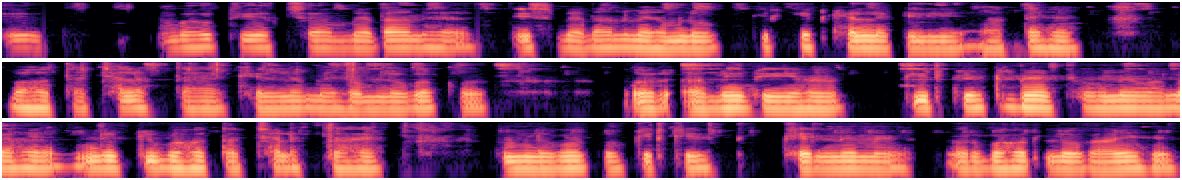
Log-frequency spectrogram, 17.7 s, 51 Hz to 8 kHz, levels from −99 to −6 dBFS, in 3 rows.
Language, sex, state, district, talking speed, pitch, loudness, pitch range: Hindi, male, Bihar, Lakhisarai, 175 wpm, 125 Hz, -22 LUFS, 120-130 Hz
